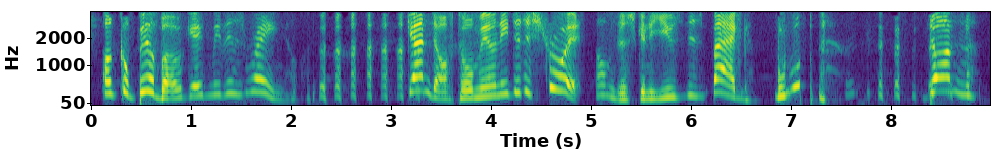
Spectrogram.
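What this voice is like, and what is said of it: Put-on Australian-sounding accent, poorly done. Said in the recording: “When did he become Australian? ... Horrible English accent. ... I wasn't doing an English accent”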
